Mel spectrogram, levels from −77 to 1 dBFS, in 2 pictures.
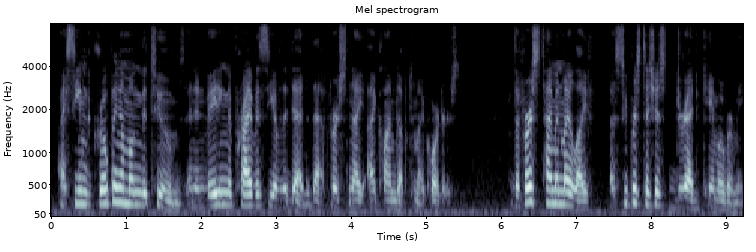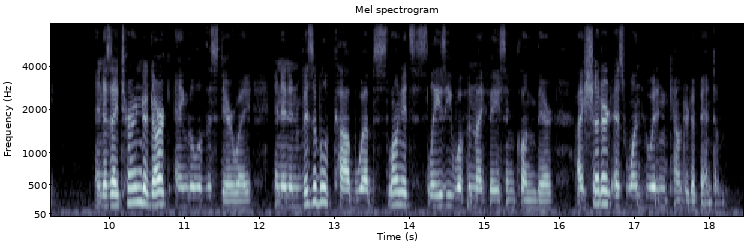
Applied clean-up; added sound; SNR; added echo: none; none; none; none.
